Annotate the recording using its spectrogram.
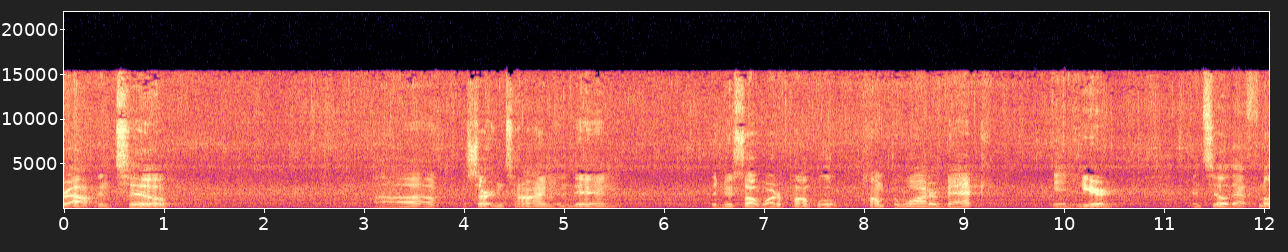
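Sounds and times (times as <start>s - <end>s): aquarium pump hum: 0.0s - 12.0s
water flowing: 0.0s - 12.0s.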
